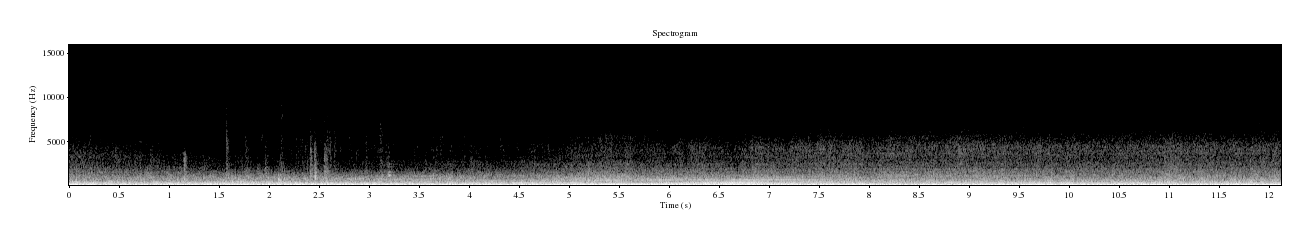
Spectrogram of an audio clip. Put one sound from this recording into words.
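A car engine roars loudly from inside the cabin, its pitch rising and falling as the car accelerates.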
